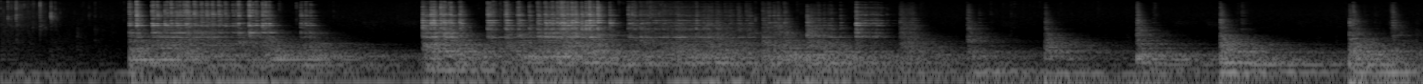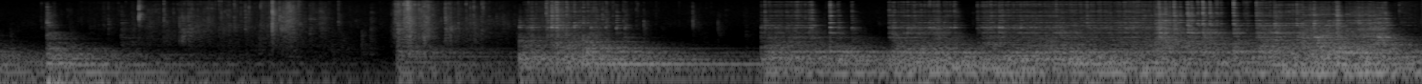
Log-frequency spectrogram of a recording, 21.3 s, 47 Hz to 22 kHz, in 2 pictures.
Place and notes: quarry, metal shed, Marušići, Croatia - void voices - stony chambers of exploitation - metal shed
dry leaves, with sharp flat carved stone in hand, touching the walls and objects inside - metal thing and plastic chair ...
22 July 2015, ~19:00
